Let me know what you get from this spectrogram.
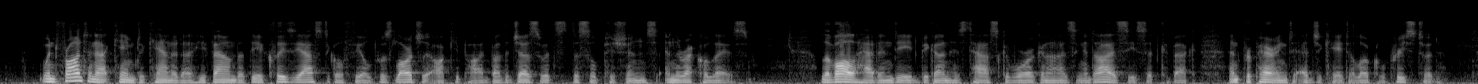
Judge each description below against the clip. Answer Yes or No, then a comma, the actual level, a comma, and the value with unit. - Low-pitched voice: Yes, very low, 95 Hz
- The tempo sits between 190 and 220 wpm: No, average, 165 wpm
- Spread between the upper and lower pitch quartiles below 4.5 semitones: Yes, average, 2.9 semitones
